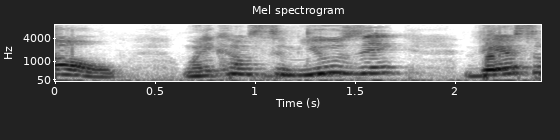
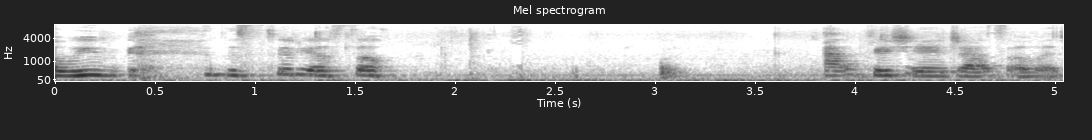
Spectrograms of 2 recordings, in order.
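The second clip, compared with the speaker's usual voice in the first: emotional, close to tears, much quieter; 2 semitones lower, 16 dB quieter than usual. Looking at the studio team and thanking them, getting teary. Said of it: "I'm getting teary because I'm just getting emotional".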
